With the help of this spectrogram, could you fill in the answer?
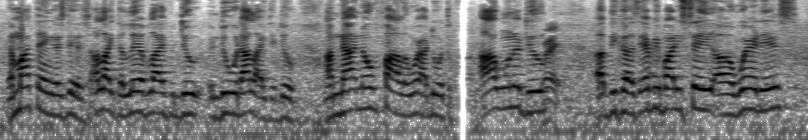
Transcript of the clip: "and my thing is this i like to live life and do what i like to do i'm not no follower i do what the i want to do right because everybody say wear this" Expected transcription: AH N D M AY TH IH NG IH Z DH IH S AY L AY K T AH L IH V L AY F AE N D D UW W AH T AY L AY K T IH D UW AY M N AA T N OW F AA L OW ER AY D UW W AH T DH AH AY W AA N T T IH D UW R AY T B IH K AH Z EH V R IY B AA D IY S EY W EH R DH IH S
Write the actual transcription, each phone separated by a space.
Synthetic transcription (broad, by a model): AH N M AY TH IH NG IH Z DH IH S AY L AY K T AH L IH V L AY F N D D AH W AH T AY L AY K T IH D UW AY M N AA T N OW F AA L OW ER AY D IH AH T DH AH AY W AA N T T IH D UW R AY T B IH K AH Z EH V R IY B AA D IY S EY W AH R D IH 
